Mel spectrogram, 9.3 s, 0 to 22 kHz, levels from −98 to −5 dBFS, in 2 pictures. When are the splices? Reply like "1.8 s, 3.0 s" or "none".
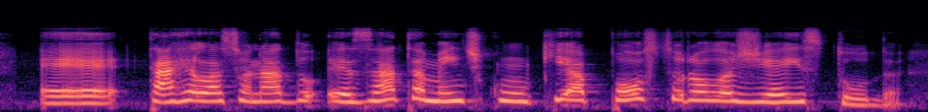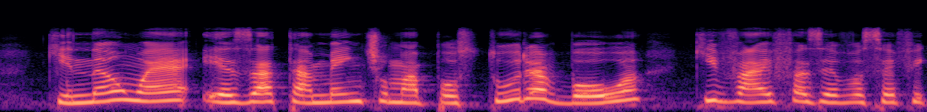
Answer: none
